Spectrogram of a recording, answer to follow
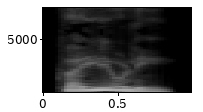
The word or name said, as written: ಕೋಯಿಲು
